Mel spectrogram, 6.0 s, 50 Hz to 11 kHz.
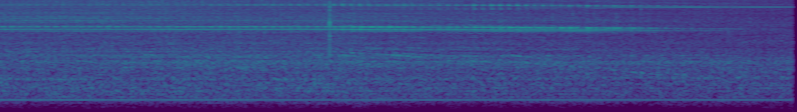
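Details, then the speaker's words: DIY-kit AC inverter driving an AC induction motor/generator, encoder at 64 pulses per revolution with clean scope output, at good speed: smooth steady hum, one clean fixed tone, no rubbing, knocking or grinding; healthy. "there you go nice clean nice clean output there there's good speed there"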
